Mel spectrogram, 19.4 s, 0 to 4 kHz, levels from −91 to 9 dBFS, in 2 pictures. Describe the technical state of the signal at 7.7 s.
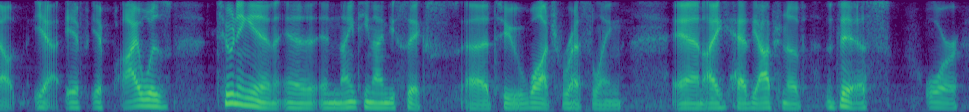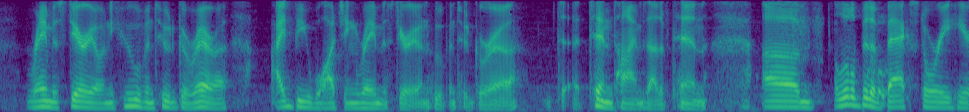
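At 7.7 s the speech signal is intact, with no audible fault at that moment.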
